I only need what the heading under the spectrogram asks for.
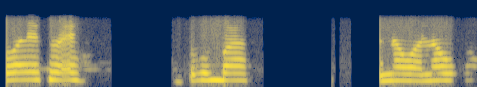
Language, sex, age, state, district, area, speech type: Manipuri, female, 60+, Manipur, Churachandpur, urban, conversation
